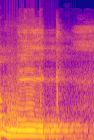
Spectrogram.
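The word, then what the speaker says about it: make: पहला वर्ड है यम, ए के ई। तो यम से म होता है, ए से ए की मात्रा हो जाएगी, के से क हो जाएगा और ई को साइलेंट कर दिया जाएगा।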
